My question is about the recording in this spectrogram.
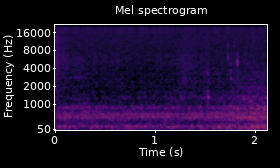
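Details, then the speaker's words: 2006 Pontiac Torrent heater blower, tested with the dash apart after repairing a lost high-speed setting: soft steady whoosh with a low hum on low speed, no ticking or scraping; the fan runs smoothly. "I you'll probably hear the fan run. So, there's low."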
